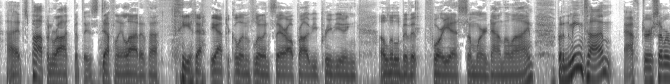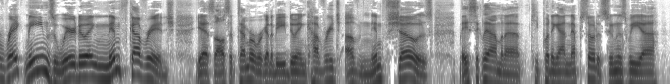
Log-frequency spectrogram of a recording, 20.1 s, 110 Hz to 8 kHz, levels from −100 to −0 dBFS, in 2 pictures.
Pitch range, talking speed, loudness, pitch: 90-120 Hz, 205 wpm, -24 LUFS, 100 Hz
